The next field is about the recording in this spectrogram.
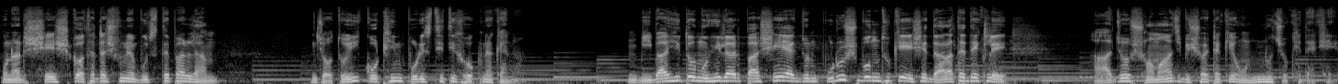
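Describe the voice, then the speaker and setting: A man narrating a scripted first-person audio story in a measured, dramatic storytelling manner. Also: medium pitch, lively intonation, music in the background.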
